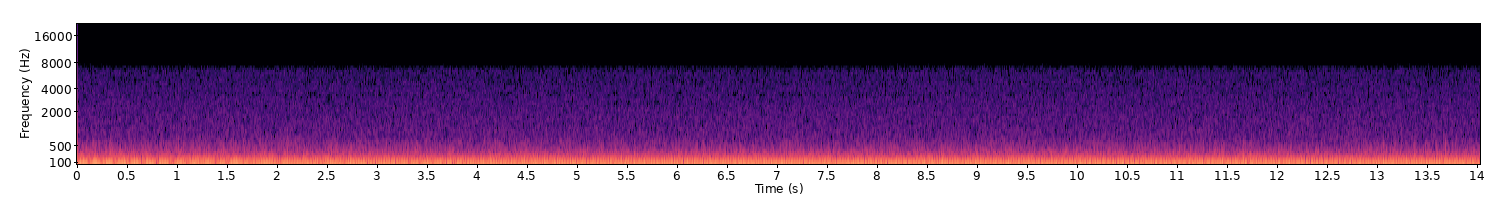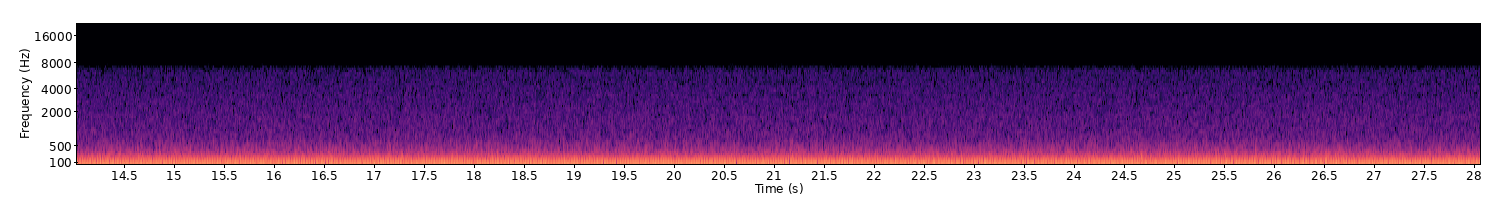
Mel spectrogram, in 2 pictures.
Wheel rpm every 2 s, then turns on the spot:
0, 0, 0, 0, 0, 0, 0, 0, 0, 0, 0, 0, 0, 0.
none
